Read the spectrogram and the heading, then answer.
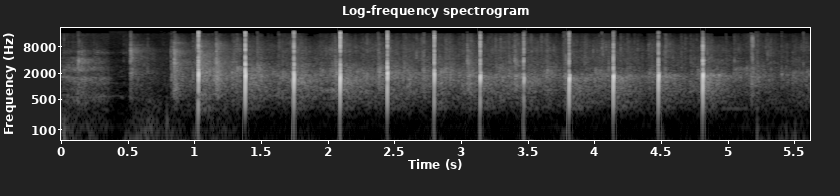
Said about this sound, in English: I want you to know, when we clap to applaud the work that these guys have done, we're thanking the Lord. I want to make that distinction.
